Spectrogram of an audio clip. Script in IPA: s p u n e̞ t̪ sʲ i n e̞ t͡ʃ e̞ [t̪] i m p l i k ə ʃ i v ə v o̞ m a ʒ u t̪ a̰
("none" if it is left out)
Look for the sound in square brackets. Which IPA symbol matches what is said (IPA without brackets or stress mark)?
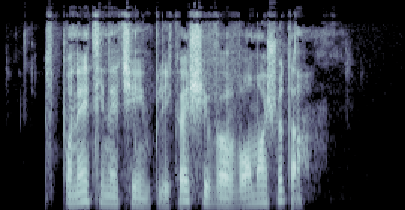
none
